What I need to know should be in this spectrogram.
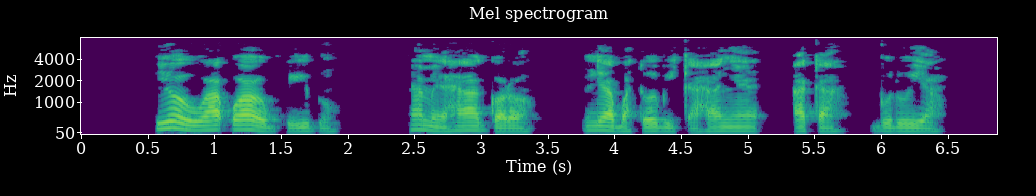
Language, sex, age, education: Igbo, male, 15-29, tertiary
